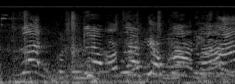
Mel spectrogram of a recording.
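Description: Several high-pitched voices talking over one another, a young child's among them.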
